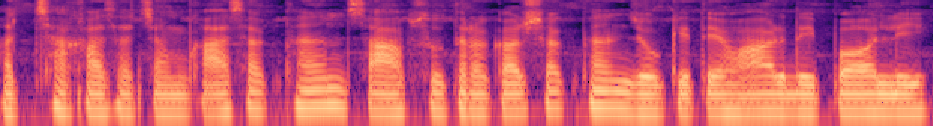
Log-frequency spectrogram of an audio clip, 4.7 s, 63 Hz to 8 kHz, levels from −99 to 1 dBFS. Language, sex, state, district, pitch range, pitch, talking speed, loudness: Chhattisgarhi, male, Chhattisgarh, Rajnandgaon, 105-115 Hz, 110 Hz, 155 wpm, -17 LUFS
